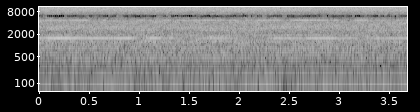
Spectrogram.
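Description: A constant loud whooshing blower hum with a steady high whine, like a hair dryer running close by without pause.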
